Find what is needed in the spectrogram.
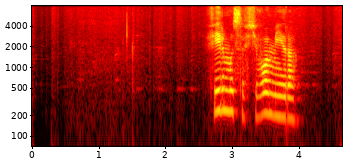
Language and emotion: Russian, neutral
